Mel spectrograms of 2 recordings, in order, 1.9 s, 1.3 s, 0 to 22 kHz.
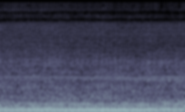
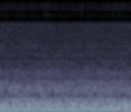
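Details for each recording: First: Home AC condenser restarted after run capacitor work (30/5 replacement planned): steady even low hum with constant fan whoosh, no buzzing or clicking, already blowing hot air. Normal running after repair. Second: Home AC condenser, thermostat powered: steady low electrical hum with no spin-up as the compressor tries to start and stalls; diagnosed as a failed run capacitor. Compressor fails to start.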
